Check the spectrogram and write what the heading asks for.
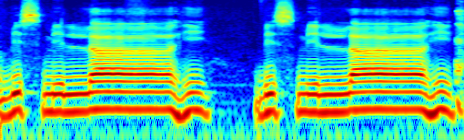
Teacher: Le A il dure 2 temps, 2 mouvements. Ce qu'on appelle en arabe des harakat. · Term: prolongation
